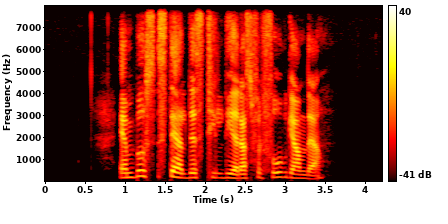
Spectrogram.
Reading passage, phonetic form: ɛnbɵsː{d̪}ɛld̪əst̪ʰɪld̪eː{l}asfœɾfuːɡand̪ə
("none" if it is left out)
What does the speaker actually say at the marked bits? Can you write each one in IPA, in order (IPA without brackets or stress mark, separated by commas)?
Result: t̪, ɾ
